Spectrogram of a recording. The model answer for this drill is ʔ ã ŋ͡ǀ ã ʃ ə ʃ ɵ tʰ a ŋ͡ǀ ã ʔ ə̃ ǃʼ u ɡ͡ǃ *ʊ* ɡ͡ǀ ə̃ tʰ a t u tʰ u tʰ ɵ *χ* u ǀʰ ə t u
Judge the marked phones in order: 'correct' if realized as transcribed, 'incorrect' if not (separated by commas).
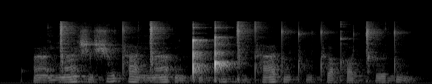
incorrect, incorrect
